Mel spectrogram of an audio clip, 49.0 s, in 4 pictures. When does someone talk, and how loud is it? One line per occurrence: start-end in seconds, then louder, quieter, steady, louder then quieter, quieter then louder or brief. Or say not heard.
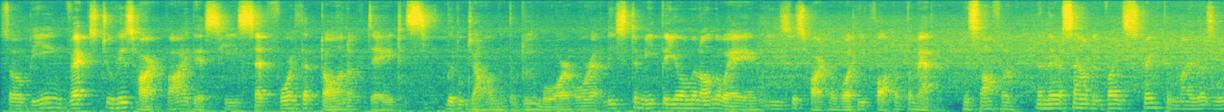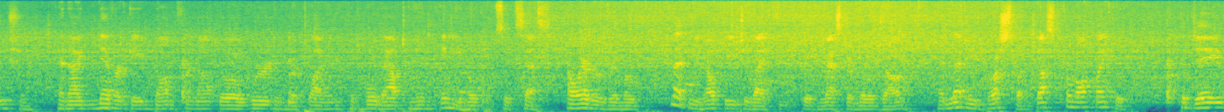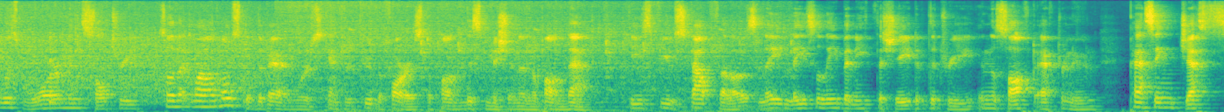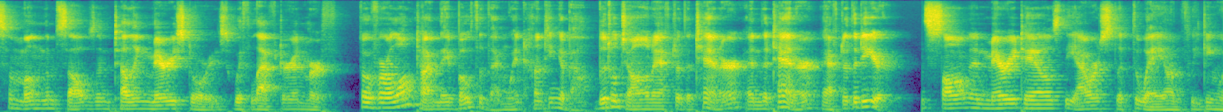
0.1-48.9 steady.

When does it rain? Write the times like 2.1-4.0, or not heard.
0.0-32.5.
